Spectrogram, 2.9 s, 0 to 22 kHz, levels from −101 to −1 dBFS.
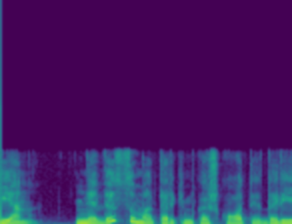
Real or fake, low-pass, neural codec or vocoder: real; 7.2 kHz; none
